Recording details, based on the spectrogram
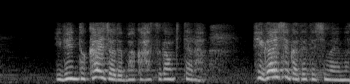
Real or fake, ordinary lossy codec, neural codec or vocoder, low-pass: fake; none; codec, 16 kHz in and 24 kHz out, 1 kbps, XY-Tokenizer; 7.2 kHz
